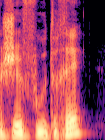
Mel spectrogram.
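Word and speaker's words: je voudrai: Notice the pronunciation there, je voudrais, A-I at the end, as opposed to je voudrais, A-I-S.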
